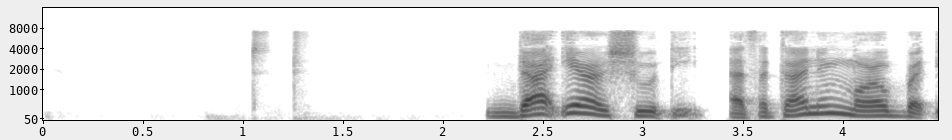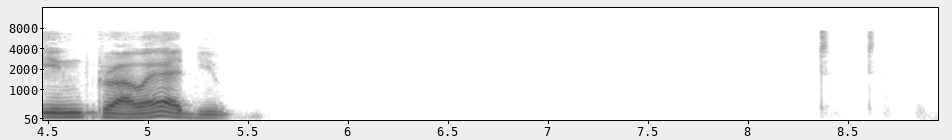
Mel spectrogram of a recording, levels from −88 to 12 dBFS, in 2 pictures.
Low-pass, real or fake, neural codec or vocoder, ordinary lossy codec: 7.2 kHz; fake; codec, 16 kHz, 0.5 kbps, FunCodec, trained on LibriTTS, 25 frames a second; none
